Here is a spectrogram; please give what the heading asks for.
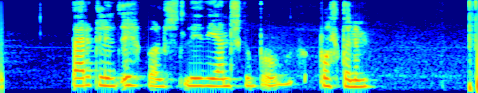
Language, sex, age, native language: Icelandic, male, 11, Icelandic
